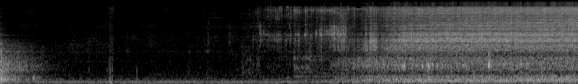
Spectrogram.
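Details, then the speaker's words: Isomac Millenium espresso machine after full service, drawing hot water until the level drops below the water level sensor: low steady pump buzz, then rising rushing hiss as the boiler refills; normal autofill cycle. "Hoping to empty enough water where you can hear the pump activating because the water dropped below the water level sensor, and now it's reactivating the kick on to replace the water that we have displaced."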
